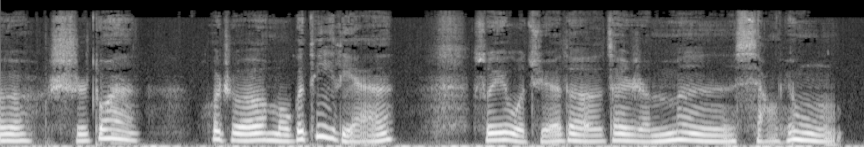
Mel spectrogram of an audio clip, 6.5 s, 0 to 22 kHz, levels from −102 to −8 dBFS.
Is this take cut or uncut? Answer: uncut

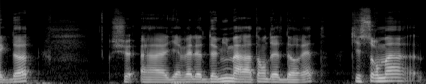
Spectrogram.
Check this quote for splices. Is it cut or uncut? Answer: uncut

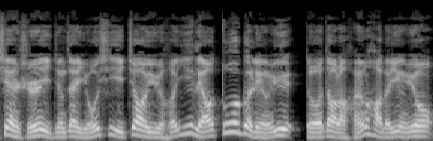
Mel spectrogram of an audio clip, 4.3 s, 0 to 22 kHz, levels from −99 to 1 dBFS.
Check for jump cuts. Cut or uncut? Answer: uncut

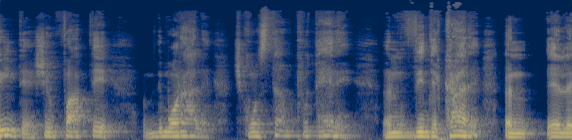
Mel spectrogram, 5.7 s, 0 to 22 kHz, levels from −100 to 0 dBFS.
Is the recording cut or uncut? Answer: uncut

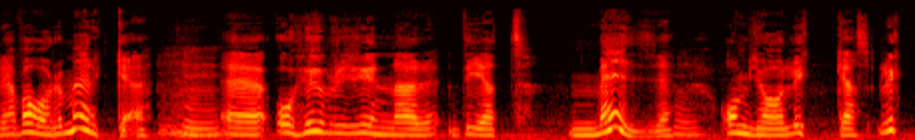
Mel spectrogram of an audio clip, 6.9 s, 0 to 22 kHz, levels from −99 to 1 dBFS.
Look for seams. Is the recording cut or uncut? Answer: uncut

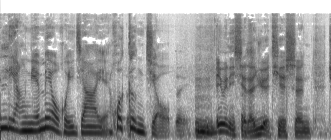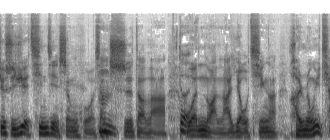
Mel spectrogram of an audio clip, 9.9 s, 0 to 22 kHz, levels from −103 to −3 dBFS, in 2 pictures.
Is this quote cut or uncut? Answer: uncut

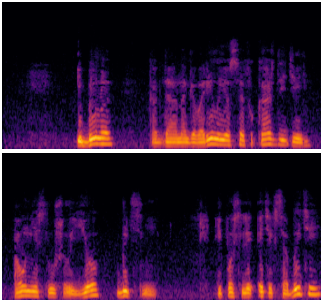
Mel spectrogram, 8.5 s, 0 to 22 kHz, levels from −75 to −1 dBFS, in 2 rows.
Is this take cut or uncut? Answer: cut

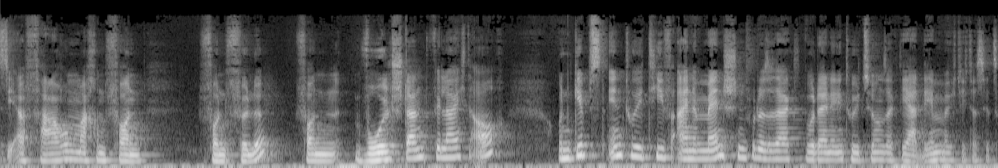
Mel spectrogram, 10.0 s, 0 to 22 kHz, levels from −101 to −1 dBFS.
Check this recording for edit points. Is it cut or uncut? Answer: cut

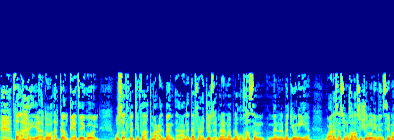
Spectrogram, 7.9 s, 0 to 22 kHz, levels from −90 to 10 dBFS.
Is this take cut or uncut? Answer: cut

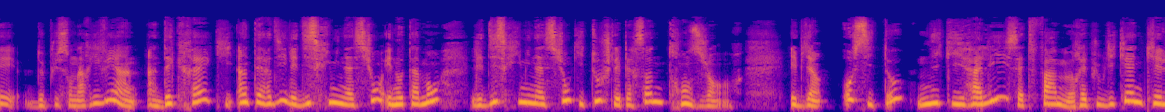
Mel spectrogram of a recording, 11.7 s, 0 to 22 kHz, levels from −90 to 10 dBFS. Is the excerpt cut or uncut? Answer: uncut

